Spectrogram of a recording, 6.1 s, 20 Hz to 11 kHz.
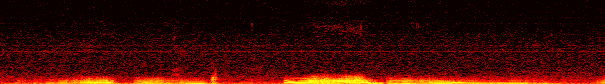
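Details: Female cat 5 days after laryngeal tie-back surgery, with a breathing problem: quiet, low, rough snore-like noise on both inhalation and exhalation, indicating stertor (noisy upper airway breathing).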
